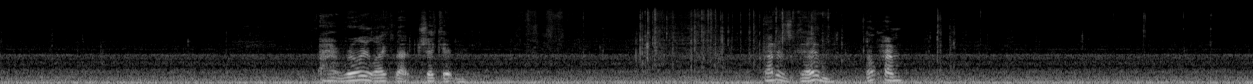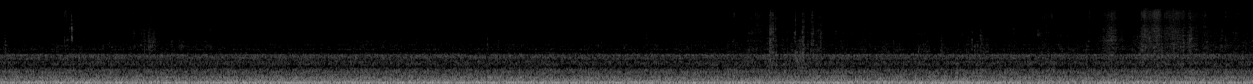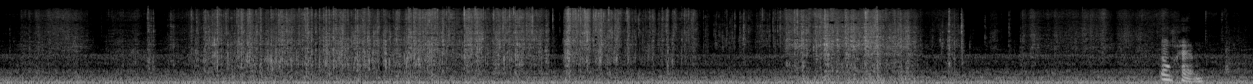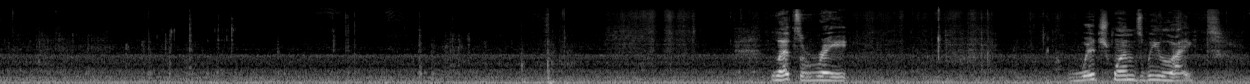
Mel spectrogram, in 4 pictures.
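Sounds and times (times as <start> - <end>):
low rumble: 4.6 - 50.0
chewing and crunching crispy food: 5.4 - 14.8, 17.4 - 36.2, 37.2 - 41.2.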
